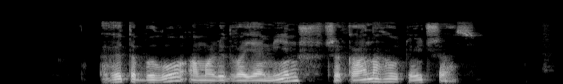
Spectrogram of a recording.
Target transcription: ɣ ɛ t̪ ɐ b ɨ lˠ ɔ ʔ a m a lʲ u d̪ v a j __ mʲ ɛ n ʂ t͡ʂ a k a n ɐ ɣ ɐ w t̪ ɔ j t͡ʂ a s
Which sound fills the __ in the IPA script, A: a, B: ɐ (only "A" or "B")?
A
